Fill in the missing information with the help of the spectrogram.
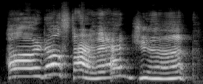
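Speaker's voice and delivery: very high, loud put-on voice; girl's chat voice. Streamer as Sarah answering Donnie in chat, high loud falsetto. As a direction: squeal it like a cartoon girl. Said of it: "forgive my voices".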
